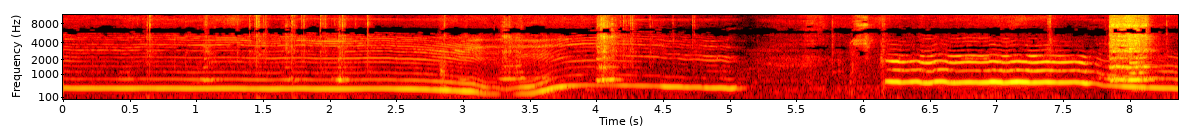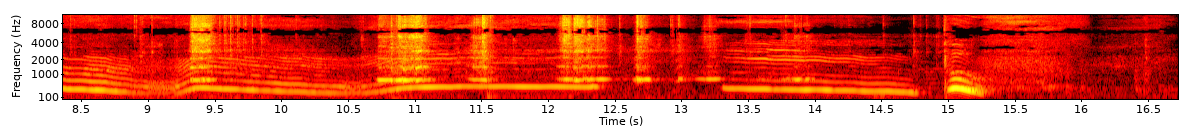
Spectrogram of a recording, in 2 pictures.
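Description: A person's voice making engine noises with the mouth for a toy car: a long held hum that dips in pitch and climbs back several times, like revs dropping through gear changes. Near the end comes a brief, louder call that jumps up and falls in pitch.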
